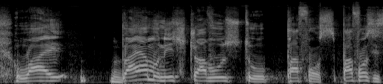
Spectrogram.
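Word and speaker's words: Pafos: Then Marcel will host Amsterdam while Bayern Munich travels to Puffos. Pos is spelled P A F O S five goals. Puffos.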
